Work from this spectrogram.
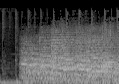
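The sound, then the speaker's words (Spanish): Church bells pealing at St Paul's Cathedral in London to open a platinum jubilee thanksgiving service. After a brief quieter start, a dense, continuous wash of ringing swells in and holds steady. “Es la liturgia de Acción de Gracias que ha comenzado con el repicar de campanas”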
